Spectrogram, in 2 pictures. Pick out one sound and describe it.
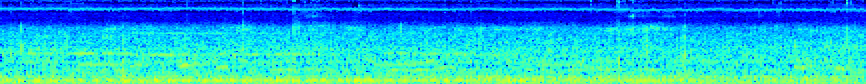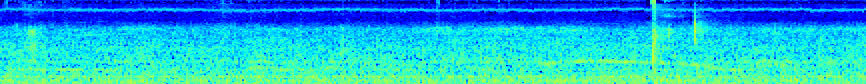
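Fresh leaves rustle and snap as they are torn.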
